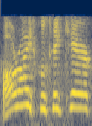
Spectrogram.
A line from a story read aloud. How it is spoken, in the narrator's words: cried the girls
